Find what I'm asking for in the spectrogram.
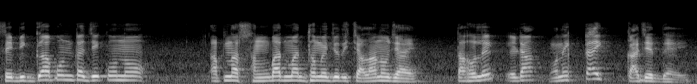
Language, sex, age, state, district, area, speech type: Bengali, male, 45-60, West Bengal, Purulia, urban, spontaneous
